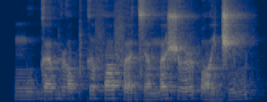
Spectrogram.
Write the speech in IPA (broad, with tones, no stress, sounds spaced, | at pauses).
m u˩˧ ɡ œ˩˧ b ɹ ɔ˩˧ p k ə˧ f ɔ˧˥ f œ˩ d͡z œ˩ m œ˥ ʃ ɵ˧˥ ɹ ɓ ɔ˩ e̯ d͡ʒ ɪ˧˥ m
